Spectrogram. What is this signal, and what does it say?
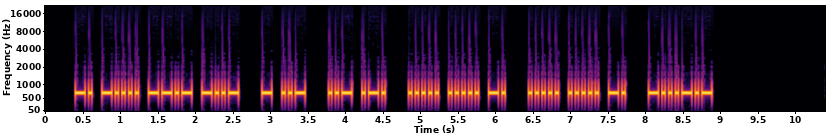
Morse code, heard as a keyed tone, about 28 wpm, 700 Hz. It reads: N6QX TU UR 55N 55N <BK>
